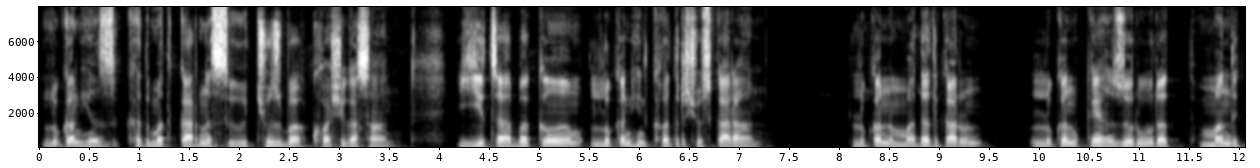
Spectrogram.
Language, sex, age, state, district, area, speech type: Kashmiri, male, 30-45, Jammu and Kashmir, Pulwama, rural, spontaneous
